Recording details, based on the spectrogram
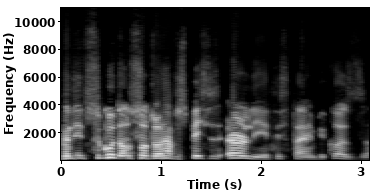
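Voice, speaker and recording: With a Mauritanian accent, a man speaks at a fairly high pitch and a moderate pace with ordinary pitch variation. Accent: Mauritanian accent similar to Moroccan. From Mauritania, North Africa. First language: not English. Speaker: crypto community member. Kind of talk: casual chat.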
